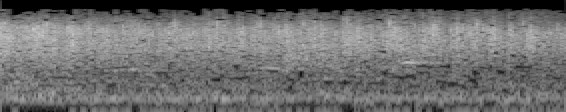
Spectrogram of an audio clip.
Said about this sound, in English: You may be seated, but as you're seated, let's clap one more time and everyone get involved. Everyone that did not get involved before. It sounds so much different. It sounds so solid, like something has hit.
